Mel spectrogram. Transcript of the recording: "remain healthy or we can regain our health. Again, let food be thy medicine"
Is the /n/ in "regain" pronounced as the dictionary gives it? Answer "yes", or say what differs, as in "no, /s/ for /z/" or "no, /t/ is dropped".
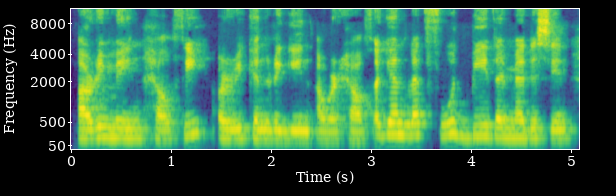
yes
